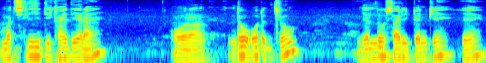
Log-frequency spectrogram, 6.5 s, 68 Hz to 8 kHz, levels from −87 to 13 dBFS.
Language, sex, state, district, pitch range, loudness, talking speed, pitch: Hindi, male, Arunachal Pradesh, Papum Pare, 100-125 Hz, -19 LUFS, 130 wpm, 110 Hz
